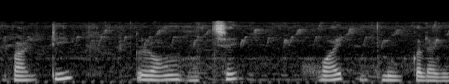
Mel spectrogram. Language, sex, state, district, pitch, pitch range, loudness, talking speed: Bengali, female, West Bengal, Cooch Behar, 205 Hz, 195-230 Hz, -22 LUFS, 80 wpm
